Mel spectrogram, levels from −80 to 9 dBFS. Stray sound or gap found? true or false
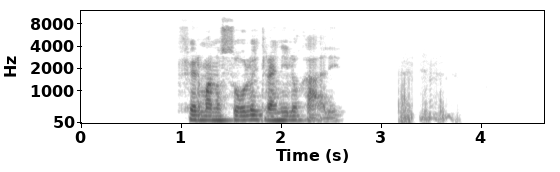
true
